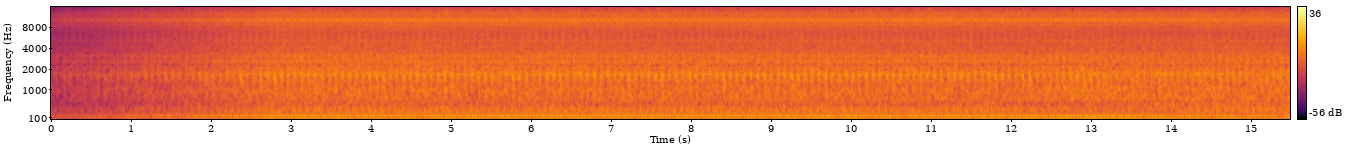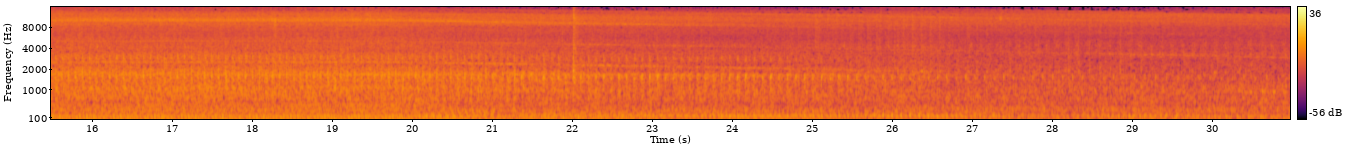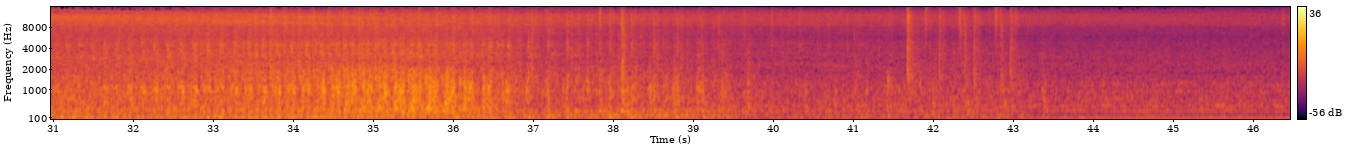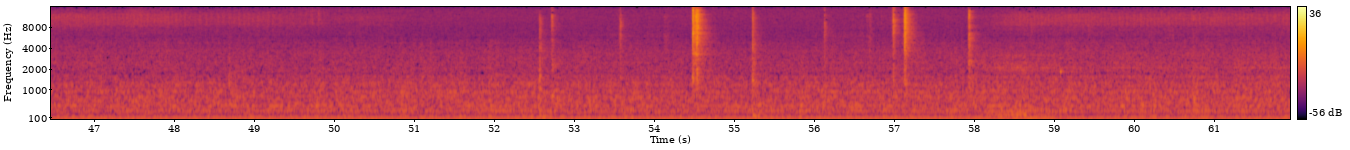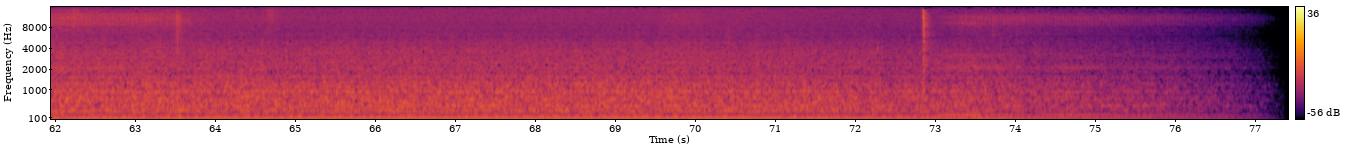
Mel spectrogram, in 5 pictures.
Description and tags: Washing mashine, centrifugue.
mashine, Washing, centrifugue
